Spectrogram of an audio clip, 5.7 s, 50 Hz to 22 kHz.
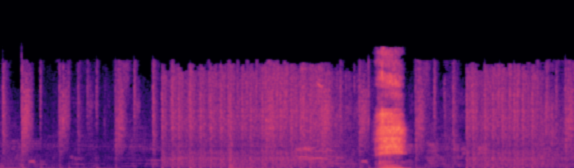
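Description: Rapid automatic gunfire from the Call of Duty Black Ops 2 video game crackles in bursts, with one louder blast near the end, over game sounds and some background voice.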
